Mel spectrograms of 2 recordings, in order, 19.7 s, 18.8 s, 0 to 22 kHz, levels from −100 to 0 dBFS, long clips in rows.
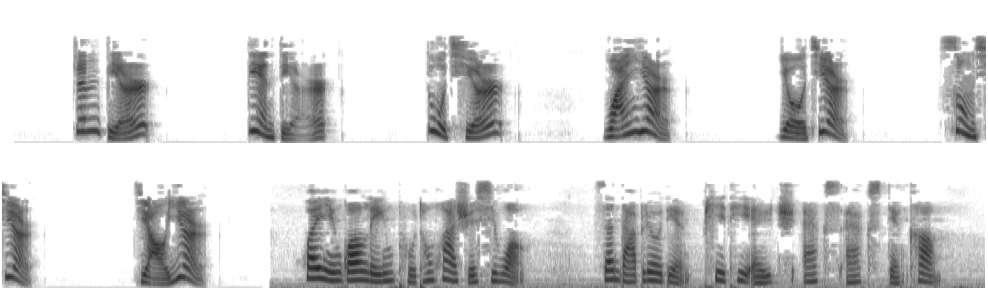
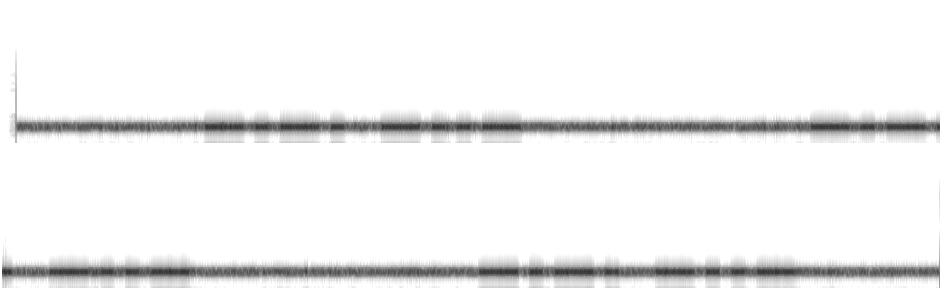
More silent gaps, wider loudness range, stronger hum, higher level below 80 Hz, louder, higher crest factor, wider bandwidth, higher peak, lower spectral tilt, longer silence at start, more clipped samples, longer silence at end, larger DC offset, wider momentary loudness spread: first, 12.44-12.51 s vs none; about the same, 5 LU vs 5 LU; neither; first, -54 dBFS vs under -90 dBFS; first, -24 LUFS vs -30 LUFS; first, 22 dB vs 12 dB; first, 8 kHz vs 0.6 kHz; first, -4 dBFS vs -18 dBFS; second, -3.5 dB/octave vs -7.5 dB/octave; first, 0.75 s vs 0.15 s; neither; first, 0.2 s vs 0 s; neither; about the same, 12 LU vs 12 LU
